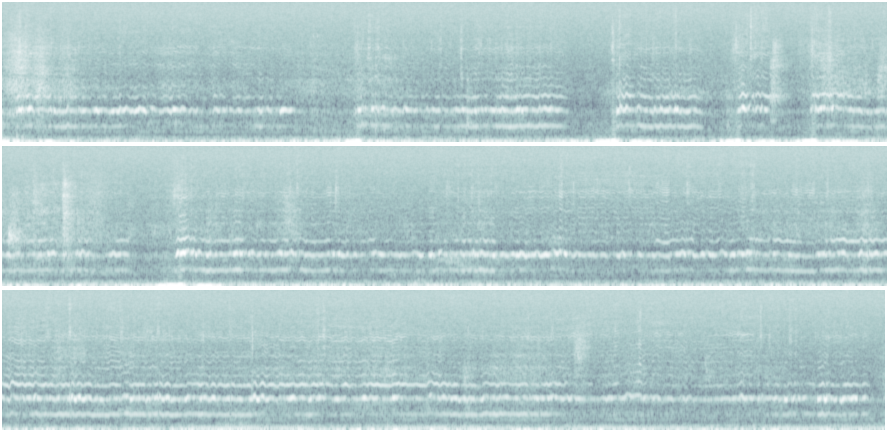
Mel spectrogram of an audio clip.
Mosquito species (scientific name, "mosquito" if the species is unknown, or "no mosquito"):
Anopheles arabiensis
